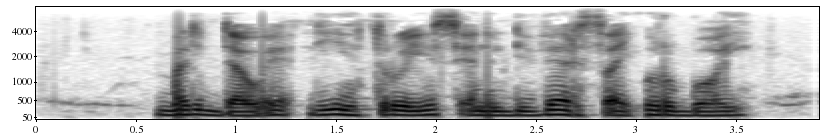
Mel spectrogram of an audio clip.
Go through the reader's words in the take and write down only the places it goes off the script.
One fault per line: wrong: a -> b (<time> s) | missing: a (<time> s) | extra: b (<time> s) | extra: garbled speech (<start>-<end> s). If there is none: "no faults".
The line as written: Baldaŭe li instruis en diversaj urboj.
no faults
